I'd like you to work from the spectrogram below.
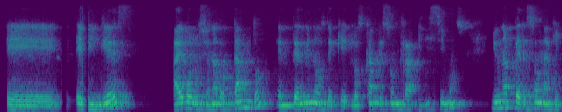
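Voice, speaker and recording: A man lectures on phonetics, pausing with filler sounds and repeating sample words to demonstrate them. His mid-range voice comes through a roomy space. The recording is muffled and lo-fi. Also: medium pitch. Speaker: university phonetics professor.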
